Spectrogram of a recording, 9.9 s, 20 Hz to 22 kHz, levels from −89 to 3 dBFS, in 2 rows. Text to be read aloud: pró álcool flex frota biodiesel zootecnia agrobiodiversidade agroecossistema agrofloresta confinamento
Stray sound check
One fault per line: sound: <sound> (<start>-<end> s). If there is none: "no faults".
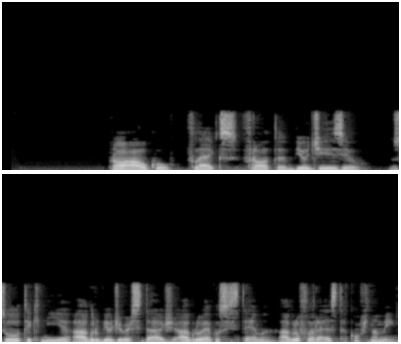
no faults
